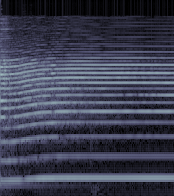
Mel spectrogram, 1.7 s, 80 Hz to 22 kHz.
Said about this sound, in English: It's actually a half step bend on the 12th fret of the G string.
